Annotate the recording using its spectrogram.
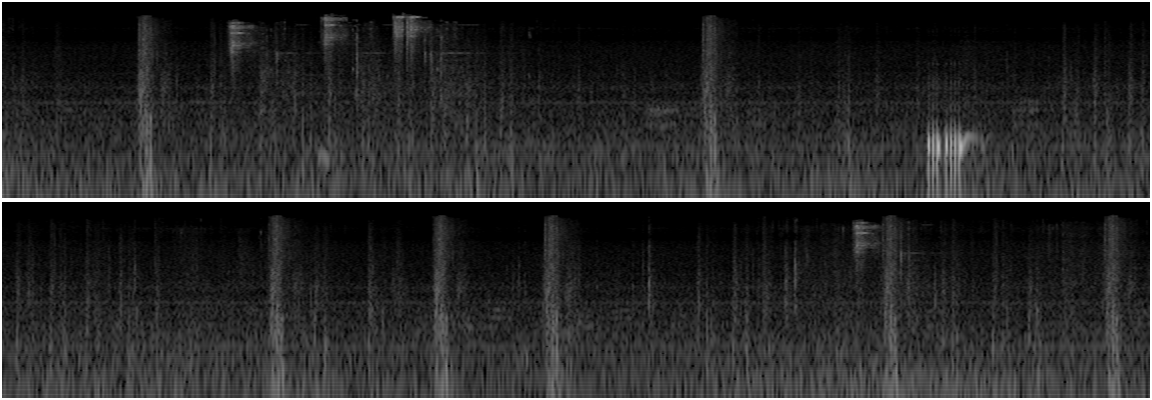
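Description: Short game chimes and pops sound as items are collected.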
